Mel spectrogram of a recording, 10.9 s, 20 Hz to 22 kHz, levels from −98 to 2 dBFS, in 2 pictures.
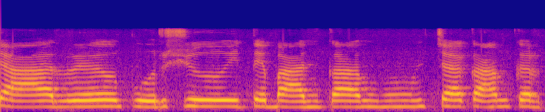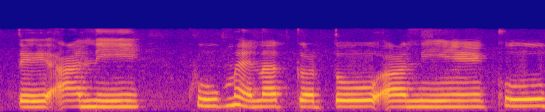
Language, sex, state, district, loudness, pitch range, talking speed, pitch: Marathi, female, Maharashtra, Chandrapur, -13 LUFS, 210-225 Hz, 75 wpm, 215 Hz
